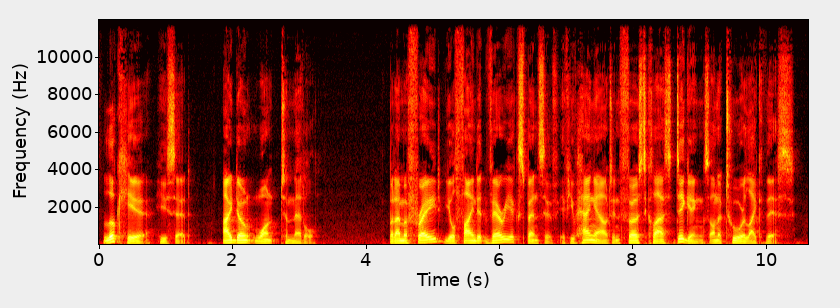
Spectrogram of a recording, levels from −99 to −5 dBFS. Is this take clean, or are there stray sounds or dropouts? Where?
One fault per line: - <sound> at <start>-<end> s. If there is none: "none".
none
